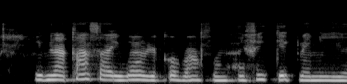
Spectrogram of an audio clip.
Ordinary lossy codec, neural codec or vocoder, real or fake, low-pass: none; codec, 16 kHz, 4 kbps, FunCodec, trained on LibriTTS, 50 frames a second; fake; none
